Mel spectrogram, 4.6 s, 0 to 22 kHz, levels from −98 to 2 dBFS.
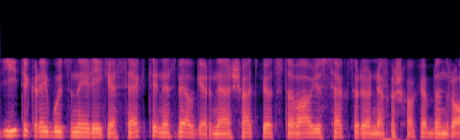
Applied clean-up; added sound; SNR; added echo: neural mask model DeepFilterNet 3.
